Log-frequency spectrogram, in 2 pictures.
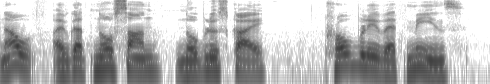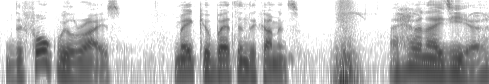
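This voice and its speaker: A man with a non-native accent speaks very slowly, with long, frequent pauses. His voice is medium-pitched with a dark, mellow tone and lively intonation. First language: not English. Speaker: landscape photographer. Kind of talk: vlog tutorial. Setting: outdoors.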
